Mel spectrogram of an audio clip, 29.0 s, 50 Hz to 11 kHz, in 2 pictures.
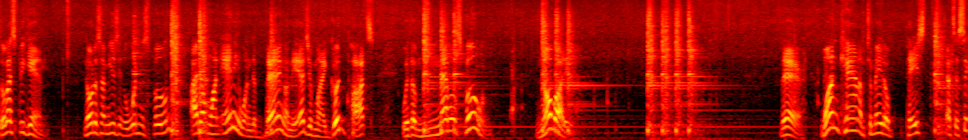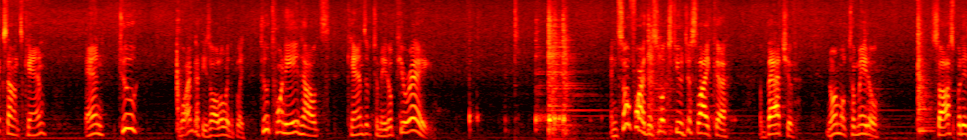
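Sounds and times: wooden spoon knocking in metal can: 0:06.3 - 0:10.8.

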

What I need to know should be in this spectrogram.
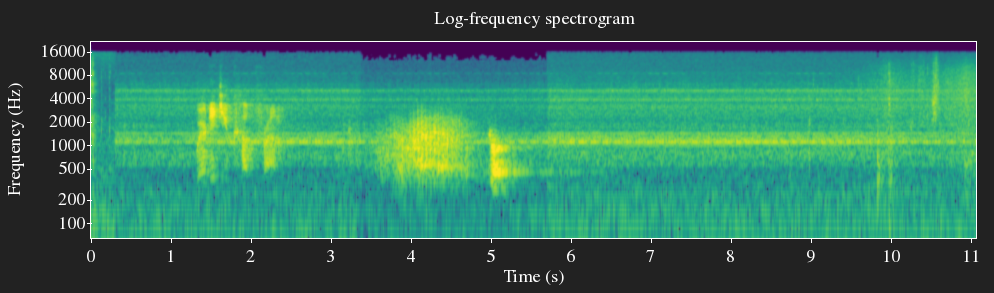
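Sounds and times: steady hum with high tones: 0:00.0 - 0:11.0.

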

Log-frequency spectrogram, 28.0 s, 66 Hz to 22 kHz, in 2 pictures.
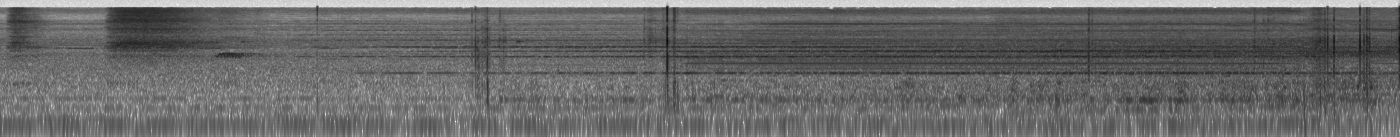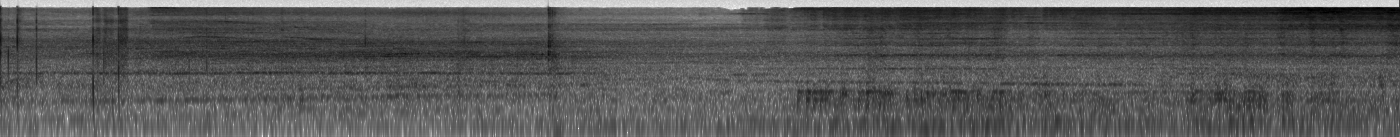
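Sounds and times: electric train rumbling: 0:00.0 - 0:28.0
traction motor whine: 0:03.1 - 0:28.0.

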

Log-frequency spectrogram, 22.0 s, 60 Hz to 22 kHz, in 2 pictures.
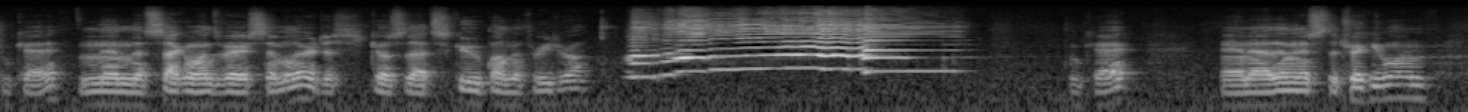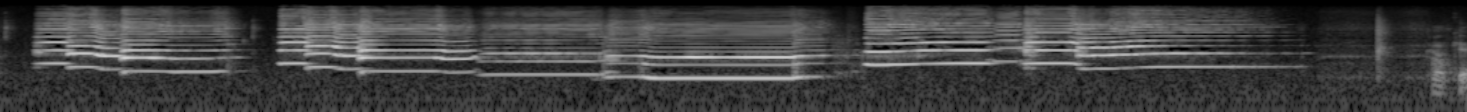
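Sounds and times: harmonica with bent notes: 0:04.7 - 0:07.5, 0:11.2 - 0:21.1.

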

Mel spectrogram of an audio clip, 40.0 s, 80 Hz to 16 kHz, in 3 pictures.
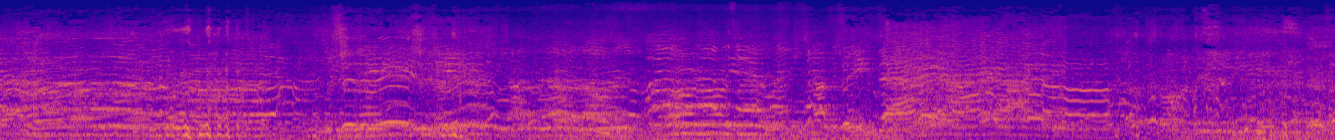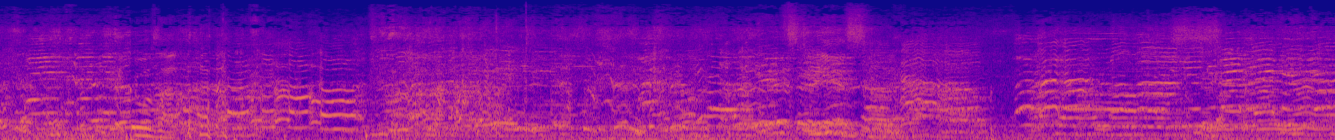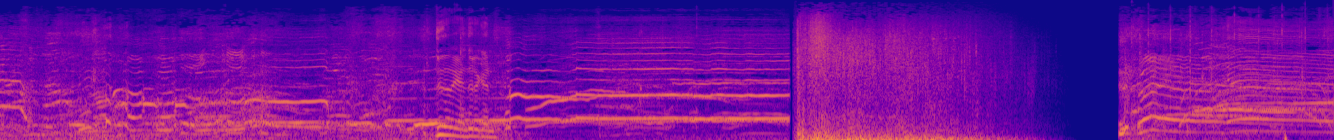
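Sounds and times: crowd singing unaccompanied: 0:00.0 - 0:30.7
chatter: 0:00.0 - 0:33.1
explosion boom with deep rumble: 0:34.6 - 0:37.4.

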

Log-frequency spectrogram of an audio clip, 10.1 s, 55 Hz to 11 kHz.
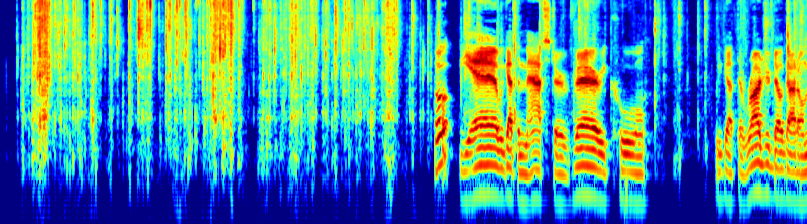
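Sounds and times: foil bag crinkling: 0:00.1 - 0:10.0.

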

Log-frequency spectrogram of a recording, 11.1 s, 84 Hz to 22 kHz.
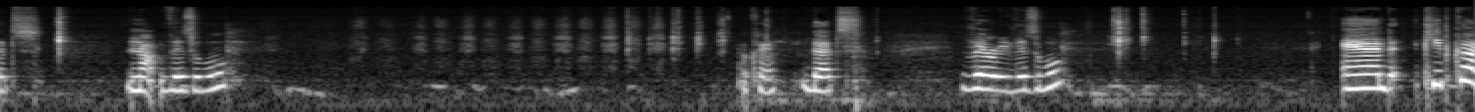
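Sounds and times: knife blade sawing foam: 0:02.7 - 0:05.1.

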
